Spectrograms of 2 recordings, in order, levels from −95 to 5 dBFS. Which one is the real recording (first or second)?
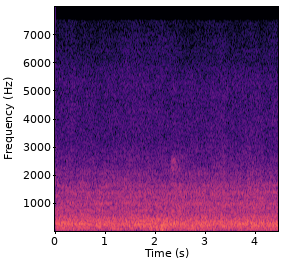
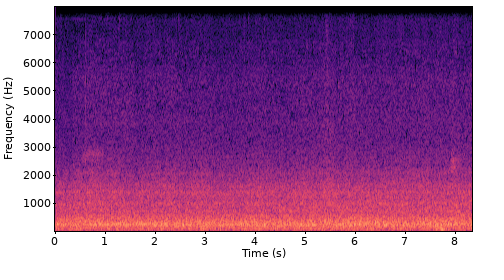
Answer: second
